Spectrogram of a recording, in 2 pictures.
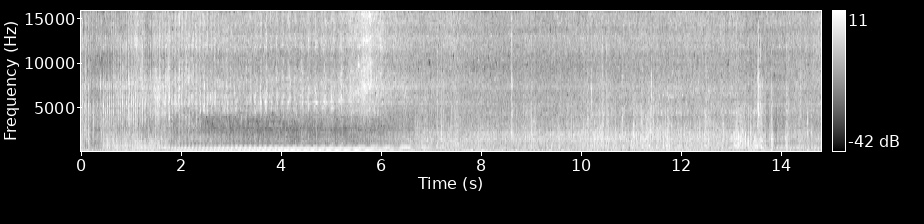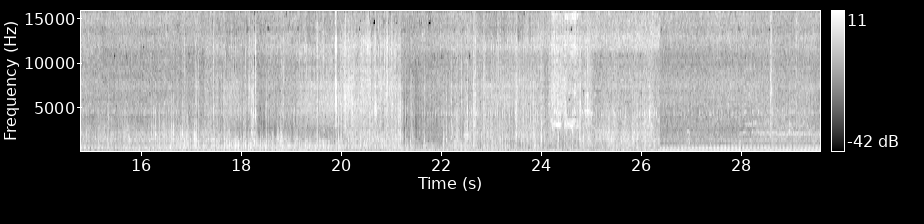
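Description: A motor vehicle's engine running with wind rushing past. The engine hum rises slightly in pitch for a few seconds near the start, then sinks into the wind noise, and comes back as a steady hum near the end.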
